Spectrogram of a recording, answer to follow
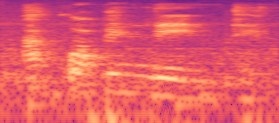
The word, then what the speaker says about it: Acquapendente: The next beauty, we've got an 1815 letter from Aquapendente to Bagnoria. Alrighty, let's look up how to say this. Acquapendente.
